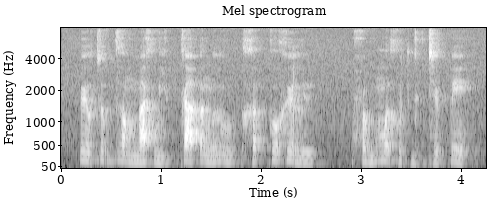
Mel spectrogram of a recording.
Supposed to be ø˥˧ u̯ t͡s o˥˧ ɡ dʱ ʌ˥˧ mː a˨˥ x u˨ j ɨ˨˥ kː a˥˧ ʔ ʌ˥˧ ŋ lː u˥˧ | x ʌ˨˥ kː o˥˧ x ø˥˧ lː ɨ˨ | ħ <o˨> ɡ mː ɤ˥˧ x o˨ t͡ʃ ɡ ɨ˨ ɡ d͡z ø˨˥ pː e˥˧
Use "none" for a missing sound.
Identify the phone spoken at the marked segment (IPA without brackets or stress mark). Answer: u˨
